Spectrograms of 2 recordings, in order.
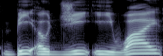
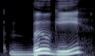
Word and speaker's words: bogey: So number one looks like it's pronounced boogie or bogey or boogie. The synonyms are specter and phantom. Number two, pronounced like bogey or boogie or bogey, something like that.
